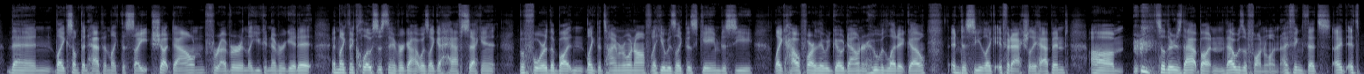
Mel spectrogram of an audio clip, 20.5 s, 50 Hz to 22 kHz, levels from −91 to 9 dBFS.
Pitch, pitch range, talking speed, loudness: 130 Hz, 125-140 Hz, 240 wpm, -22 LUFS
